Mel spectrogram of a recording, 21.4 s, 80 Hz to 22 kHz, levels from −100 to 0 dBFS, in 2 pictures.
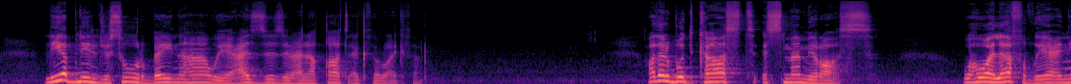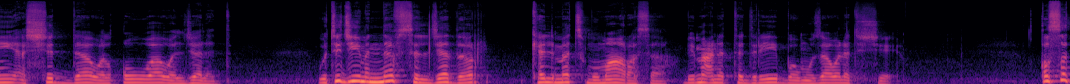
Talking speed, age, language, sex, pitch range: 80 wpm, 30-49, Arabic, male, 140-190 Hz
